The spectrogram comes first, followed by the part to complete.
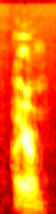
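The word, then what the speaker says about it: Ahiram: Hyram.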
